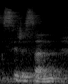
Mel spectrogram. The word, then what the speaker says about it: CTZN: vintage has a new brand ctzn which I think I meant to pronounce citizen which has launched two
